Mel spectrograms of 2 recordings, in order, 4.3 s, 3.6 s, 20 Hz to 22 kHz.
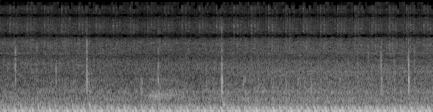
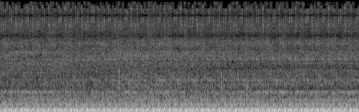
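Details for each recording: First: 2013 Dodge Charger idling after a water pump replacement, with coolant spewing. There are faint, irregular light clicks every second or so over a steady idle, not a rhythmic knock. The owner suspects an air pocket in the cooling system. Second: 2013 Dodge Charger idling after a water pump replacement, with coolant being bled as the engine comes up to temperature. It is a steady, even low idle around three beats a second, with no rattle or squeal over the hum, so the engine is running normally.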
